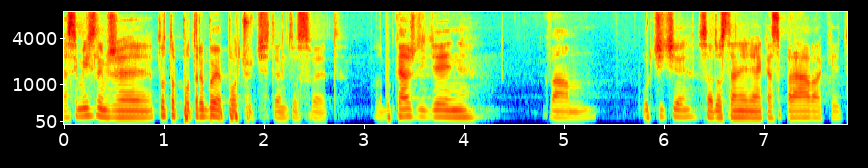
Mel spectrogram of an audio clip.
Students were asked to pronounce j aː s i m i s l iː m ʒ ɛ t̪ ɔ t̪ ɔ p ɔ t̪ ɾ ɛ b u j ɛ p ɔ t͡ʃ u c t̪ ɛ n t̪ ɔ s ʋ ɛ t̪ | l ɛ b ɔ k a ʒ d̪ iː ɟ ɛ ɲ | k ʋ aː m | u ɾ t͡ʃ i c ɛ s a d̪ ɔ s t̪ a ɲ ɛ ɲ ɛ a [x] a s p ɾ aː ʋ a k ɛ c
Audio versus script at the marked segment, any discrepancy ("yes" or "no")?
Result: yes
